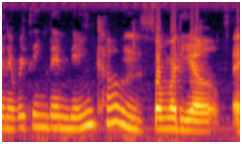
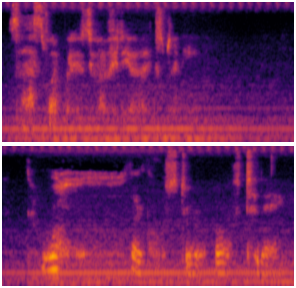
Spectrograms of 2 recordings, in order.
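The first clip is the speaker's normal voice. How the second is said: soft unvoiced whisper; 17 dB quieter than usual. Real, not acted. Vlogger whispering why she's making a video. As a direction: whisper the plan to the camera.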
